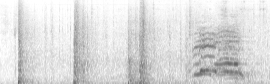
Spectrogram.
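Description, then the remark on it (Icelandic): Three or four heavy, booming crashes of police breaking down doors during a morning raid on drug dealers, spaced about a second apart, followed by loud shouting from several police voices. “Til að minna á þetta fylgdi fréttunum upptaka af lauruglu aðgerðum þann morgunin gegn eiturlifjasölum hurðir brotnar lauraglan að kalla.”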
